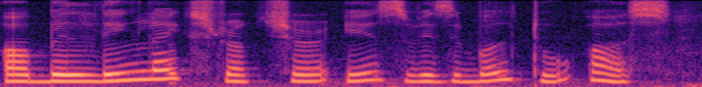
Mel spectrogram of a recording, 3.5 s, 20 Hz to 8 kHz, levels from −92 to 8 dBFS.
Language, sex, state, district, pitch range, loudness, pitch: English, female, Assam, Kamrup Metropolitan, 220-255 Hz, -16 LUFS, 230 Hz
